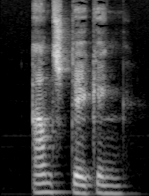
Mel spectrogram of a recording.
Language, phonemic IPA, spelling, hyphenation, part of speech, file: Dutch, /ˈaːnˌsteː.kɪŋ/, aansteking, aan‧ste‧king, noun, Nl-aansteking.ogg
- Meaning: infecting, infection, the action of infecting someone with a contagious disease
